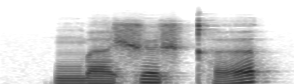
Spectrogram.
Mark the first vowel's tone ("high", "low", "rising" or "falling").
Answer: low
